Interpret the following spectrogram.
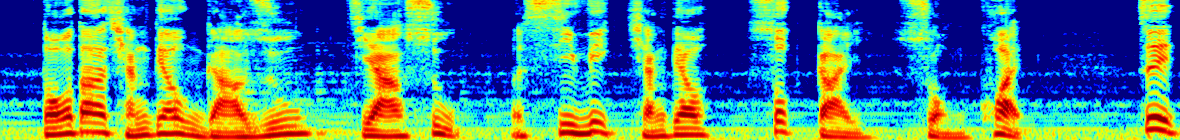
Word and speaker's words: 爽快: The Chinese character for Sokai is 爽快 Which is the meaning of Refreshing (Don't pronounce K as H) Sokai is called in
